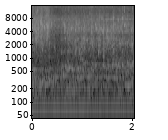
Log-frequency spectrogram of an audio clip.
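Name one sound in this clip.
Water runs from a tap into a plastic jug.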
